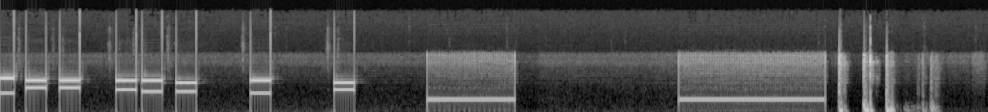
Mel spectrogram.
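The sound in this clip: Touch-tone telephone dialing: a series of short electronic beeps in irregular groups as a number is keyed in. Two long, steady ringing tones follow, then a few sharp clicks and rattles. No voices.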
